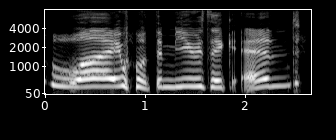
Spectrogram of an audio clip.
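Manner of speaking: high, slow, tearful wail; anguished crying. Acted. Tormented woman begging the music to end, crying. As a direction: break down pleading, voice drawn out. Breaking down over endless music.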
